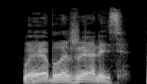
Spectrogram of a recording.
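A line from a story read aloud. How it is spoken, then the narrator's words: Growl. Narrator (Russian): рыкнул я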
